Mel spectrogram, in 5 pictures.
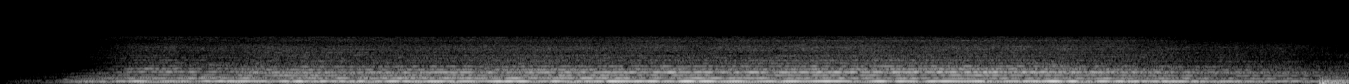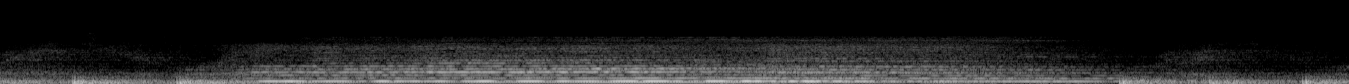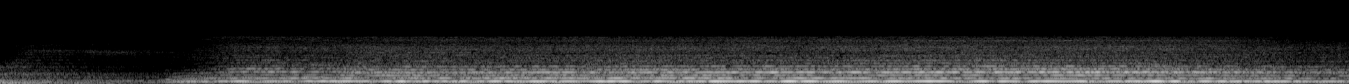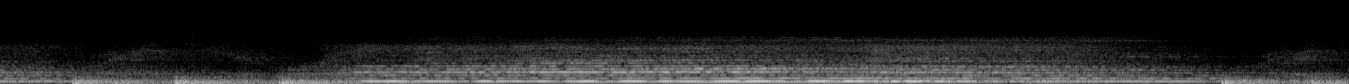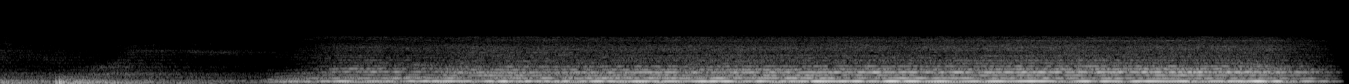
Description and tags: horn-like vocal drone with thumps
multiple layers of vocals run through piles of reverb, mumbles, thumps, looped
ambient, atmosphere, creepy, dark, dark-ambient, drone, drone-loop, electronic, horn, horror, loop, noise, reverb, sinister, spooky, vocal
